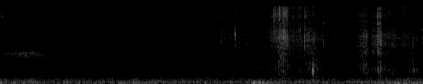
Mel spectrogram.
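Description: Faint rustling, with a few soft crackles in the second half.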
